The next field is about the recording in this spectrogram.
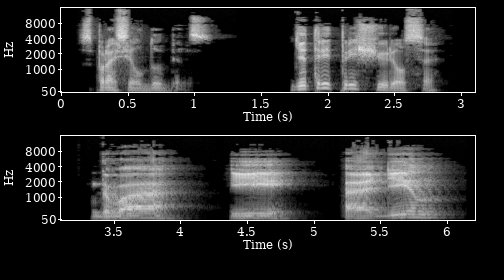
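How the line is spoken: Uncertain. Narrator (Russian): произнес он неуверенно

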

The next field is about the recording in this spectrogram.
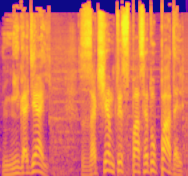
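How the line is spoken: Screaming. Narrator (Russian): завопил надсмотрщик

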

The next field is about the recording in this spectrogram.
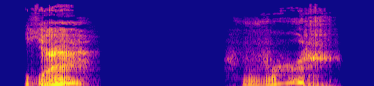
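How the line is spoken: Mumbled. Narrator (Russian): промямлил филолог

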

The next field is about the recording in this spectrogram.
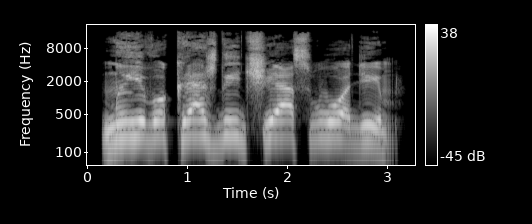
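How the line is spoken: Yelling. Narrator (Russian): вопит Анатоль

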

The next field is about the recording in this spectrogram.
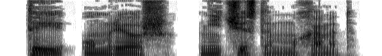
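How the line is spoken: Slow, heavy, menacing. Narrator (Russian): Слова падали медленно, как капли расплавленного свинца

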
